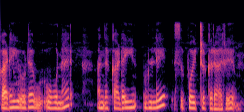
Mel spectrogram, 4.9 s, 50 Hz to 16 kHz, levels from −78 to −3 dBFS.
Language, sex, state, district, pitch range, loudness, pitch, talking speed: Tamil, female, Tamil Nadu, Nilgiris, 180-220 Hz, -21 LUFS, 185 Hz, 85 wpm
